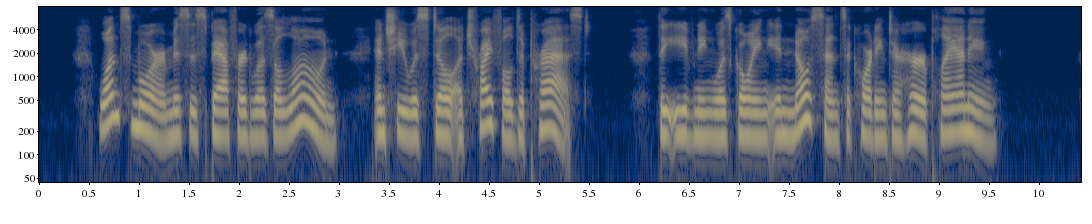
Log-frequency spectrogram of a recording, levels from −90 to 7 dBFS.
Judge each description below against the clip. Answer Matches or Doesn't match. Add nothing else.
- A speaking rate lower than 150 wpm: Matches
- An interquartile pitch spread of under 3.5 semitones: Matches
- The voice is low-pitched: Doesn't match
